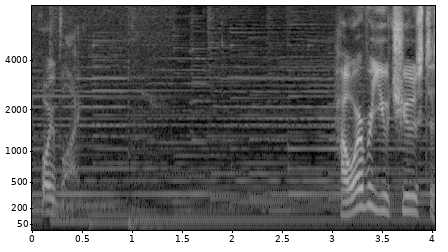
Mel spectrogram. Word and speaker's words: Heublein: it high blind tower there's actually three pronunciations high blind is the family hubline is the business and the actual correct bavarian pronunciation is hoy blind however you choose to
